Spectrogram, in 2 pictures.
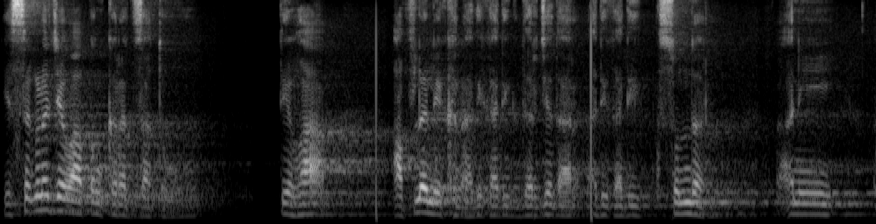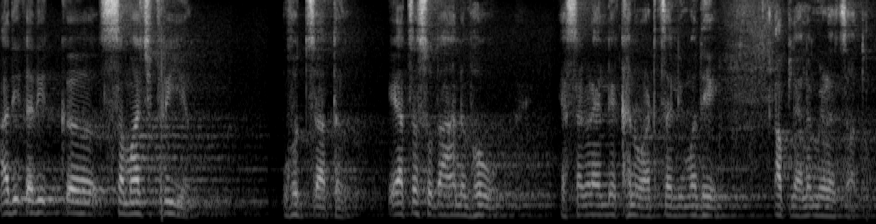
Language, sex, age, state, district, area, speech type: Marathi, male, 45-60, Maharashtra, Ahmednagar, urban, spontaneous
